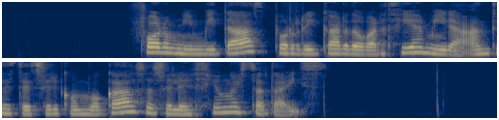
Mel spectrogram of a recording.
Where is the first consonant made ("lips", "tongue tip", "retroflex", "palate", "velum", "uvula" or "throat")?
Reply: lips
